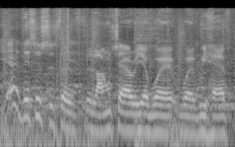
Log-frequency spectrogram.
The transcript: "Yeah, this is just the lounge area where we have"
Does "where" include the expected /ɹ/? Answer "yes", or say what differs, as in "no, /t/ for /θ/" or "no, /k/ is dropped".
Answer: no, /w/ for /ɹ/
